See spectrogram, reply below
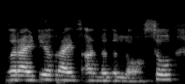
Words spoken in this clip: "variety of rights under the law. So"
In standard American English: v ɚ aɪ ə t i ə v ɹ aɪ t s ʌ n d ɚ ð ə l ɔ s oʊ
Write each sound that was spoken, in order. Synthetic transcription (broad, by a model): v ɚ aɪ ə t i ə v ɹ aɪ t s ʌ n d ɚ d ə l ɔ s oʊ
